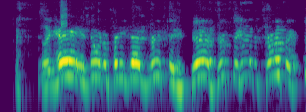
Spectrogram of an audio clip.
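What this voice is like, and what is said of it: Waldorf Muppet character impression. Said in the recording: “you did a Waldorf impression”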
